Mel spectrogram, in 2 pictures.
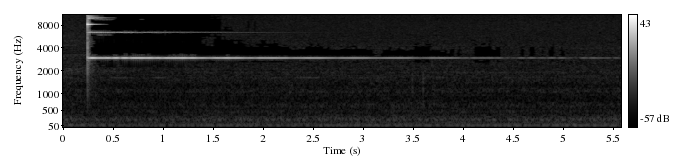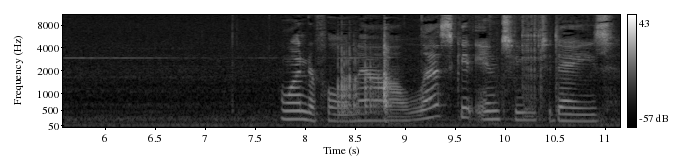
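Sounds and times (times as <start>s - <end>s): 
meditation bell struck for meditation practice: 0.2s - 7.2s
speech: 7.8s - 11.1s.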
